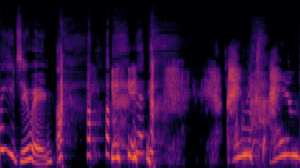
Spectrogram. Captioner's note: laughing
